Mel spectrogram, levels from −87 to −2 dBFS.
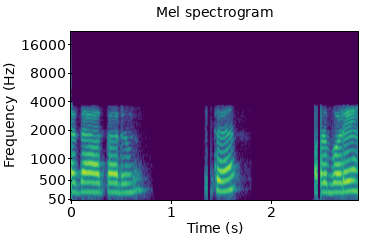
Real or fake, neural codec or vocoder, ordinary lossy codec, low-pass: real; none; none; 3.6 kHz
